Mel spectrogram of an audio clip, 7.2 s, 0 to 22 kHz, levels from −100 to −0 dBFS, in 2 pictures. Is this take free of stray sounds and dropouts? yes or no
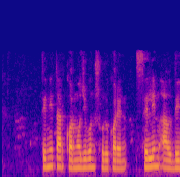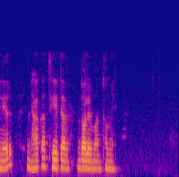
yes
